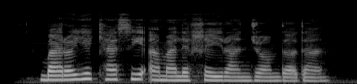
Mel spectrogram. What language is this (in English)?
Persian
